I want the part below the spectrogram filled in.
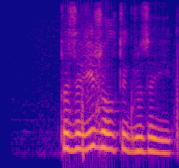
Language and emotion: Russian, neutral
